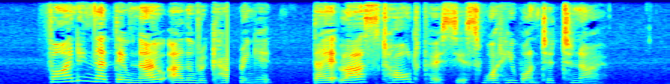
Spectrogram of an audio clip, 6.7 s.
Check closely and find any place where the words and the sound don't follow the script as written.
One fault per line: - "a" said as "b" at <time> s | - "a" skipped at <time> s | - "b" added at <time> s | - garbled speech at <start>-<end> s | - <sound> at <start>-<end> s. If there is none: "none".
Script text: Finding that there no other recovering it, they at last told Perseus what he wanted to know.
- dropout at 2.3-2.4 s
